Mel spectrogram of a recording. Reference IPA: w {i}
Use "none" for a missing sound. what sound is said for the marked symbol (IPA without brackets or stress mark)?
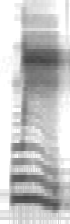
i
